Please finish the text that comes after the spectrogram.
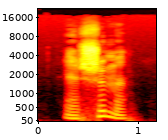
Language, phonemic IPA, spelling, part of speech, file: French, /ʃə.mɛ̃/, chemin, noun, Fr-chemin.ogg
- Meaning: 1. path, way, road 2. road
